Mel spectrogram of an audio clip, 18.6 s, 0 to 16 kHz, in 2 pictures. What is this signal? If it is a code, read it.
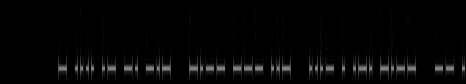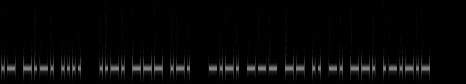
Morse code, heard as a keyed tone, about 22 wpm, 700 Hz. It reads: THANK YOU VERY MUCH FOR COMING.
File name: practice / 22wpm / Sentences with 4-Word Phrases - 22wpm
